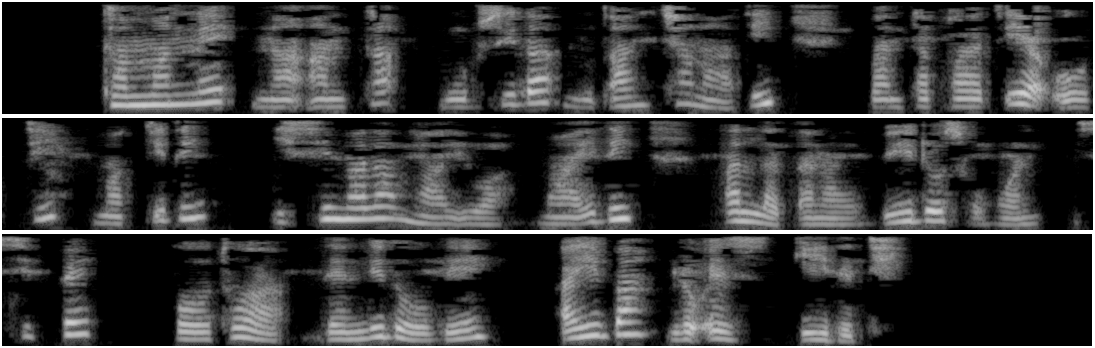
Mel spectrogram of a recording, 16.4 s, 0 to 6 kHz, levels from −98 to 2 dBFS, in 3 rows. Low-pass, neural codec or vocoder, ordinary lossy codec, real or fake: 5.4 kHz; codec, 16 kHz, 8 kbps, FreqCodec, smaller model; MP3, 24 kbps; fake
